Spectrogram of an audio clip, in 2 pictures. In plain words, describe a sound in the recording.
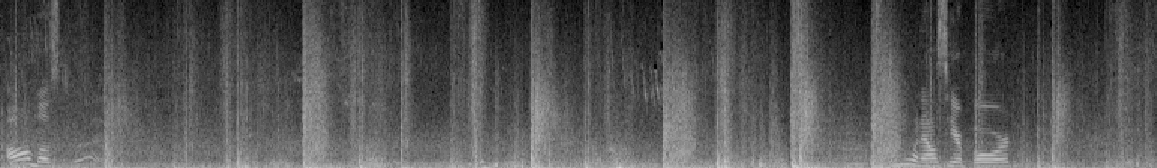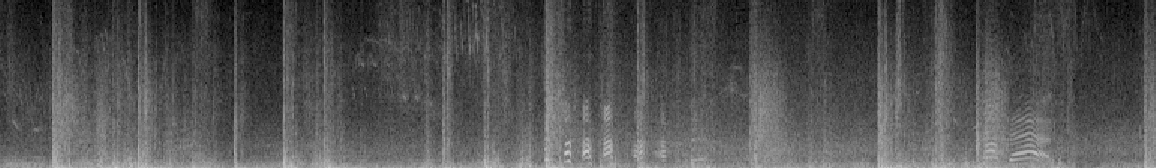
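Punches and kicks land with heavy thuds in a fast brawl.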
